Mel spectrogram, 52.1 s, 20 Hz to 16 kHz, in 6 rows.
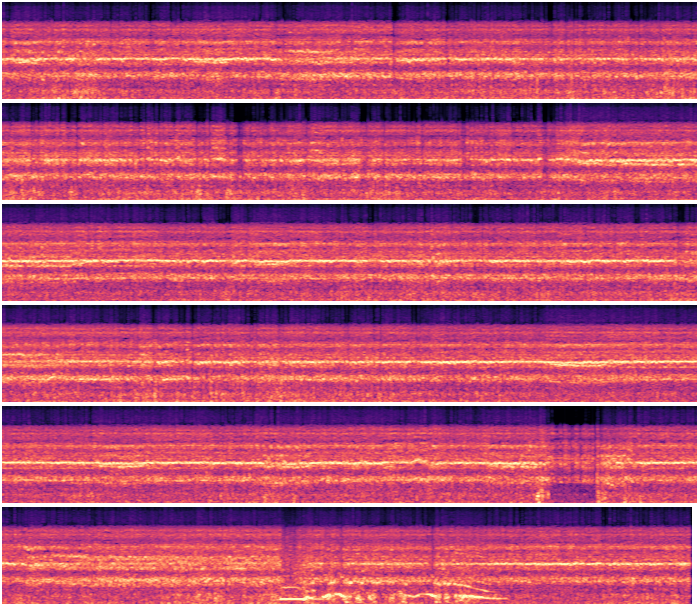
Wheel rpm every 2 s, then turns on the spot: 230, 230, 220, 230, 230, 230, 230, 230, 210, 230, 230, 230, 230, 230, 230, 230, 230, 230, 230, 230, 230, 220, 210, 220, 230, 230.
none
